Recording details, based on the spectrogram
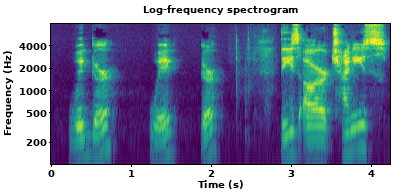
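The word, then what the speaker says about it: Uyghur: poems some the name to pronounce name it's pronounced Widger we hear these are Chinese people I've got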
